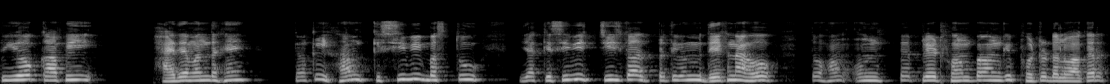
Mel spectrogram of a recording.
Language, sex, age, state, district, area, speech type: Hindi, male, 30-45, Rajasthan, Jaipur, urban, spontaneous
